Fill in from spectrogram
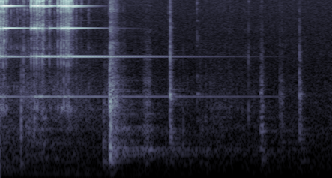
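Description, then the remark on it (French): A bicycle bell on a postman's bicycle rings with bright metallic dings, a sharp strike followed by a few lighter rings that fade out quickly, heard alone. “Demande un facteur à vélo.”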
